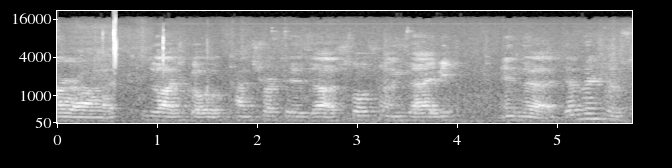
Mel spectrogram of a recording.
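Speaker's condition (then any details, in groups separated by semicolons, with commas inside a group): Traumatic brain injury; caused by snowmobile collision with truck; relearned talking through speech therapy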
